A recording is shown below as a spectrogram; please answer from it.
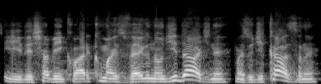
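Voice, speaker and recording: A man's voice: medium pitch, lively intonation, quick pace, faint music behind. A man commenting on a podcast in a casual chat, joking and self-mocking, with a Brazilian Portuguese accent.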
